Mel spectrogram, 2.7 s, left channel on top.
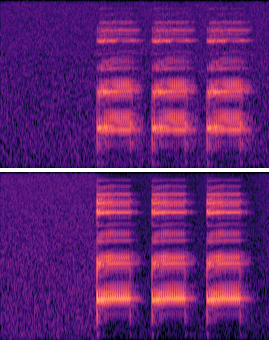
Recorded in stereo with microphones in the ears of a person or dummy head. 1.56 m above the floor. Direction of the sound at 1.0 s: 65° right (ahead or behind).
